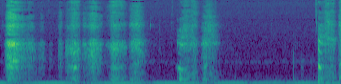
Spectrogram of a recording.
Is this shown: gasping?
yes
